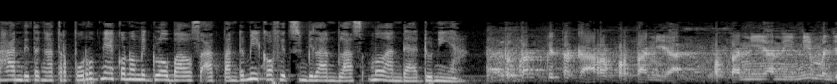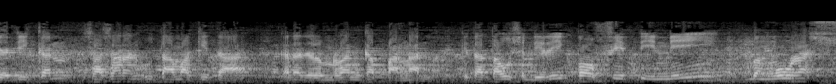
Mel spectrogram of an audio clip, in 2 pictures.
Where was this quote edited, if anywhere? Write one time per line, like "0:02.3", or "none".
none

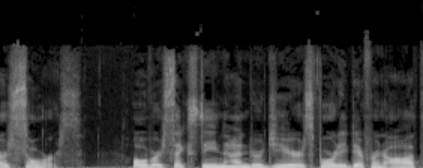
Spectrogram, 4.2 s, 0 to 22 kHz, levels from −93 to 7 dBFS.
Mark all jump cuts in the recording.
none

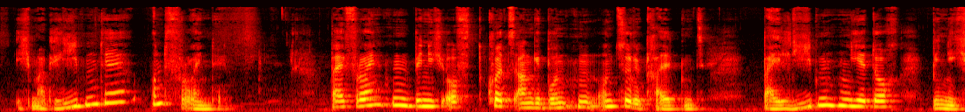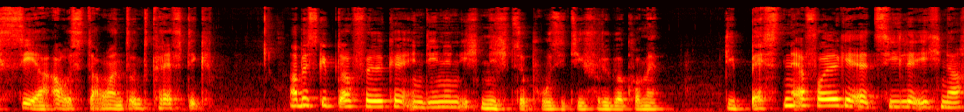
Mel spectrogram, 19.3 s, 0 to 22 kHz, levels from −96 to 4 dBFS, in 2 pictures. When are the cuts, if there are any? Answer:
0:12.5
0:16.8

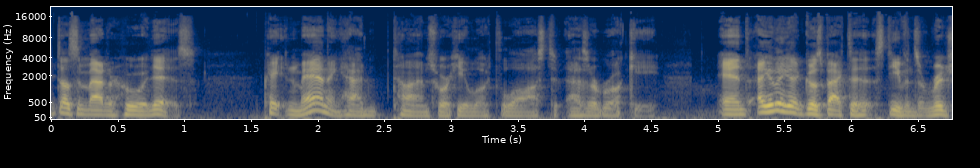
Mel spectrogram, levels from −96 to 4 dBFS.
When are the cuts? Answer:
0:04.8

